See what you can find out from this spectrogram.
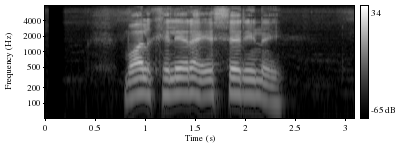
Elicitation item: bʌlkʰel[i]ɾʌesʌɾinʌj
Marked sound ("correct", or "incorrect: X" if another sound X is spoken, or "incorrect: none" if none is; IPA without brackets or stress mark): incorrect: e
